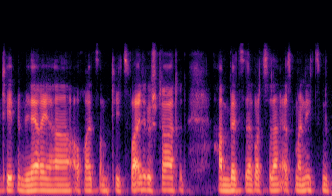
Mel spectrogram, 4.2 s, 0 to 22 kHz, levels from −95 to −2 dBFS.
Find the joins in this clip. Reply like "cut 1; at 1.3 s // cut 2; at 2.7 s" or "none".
cut 1; at 1.3 s // cut 2; at 1.8 s

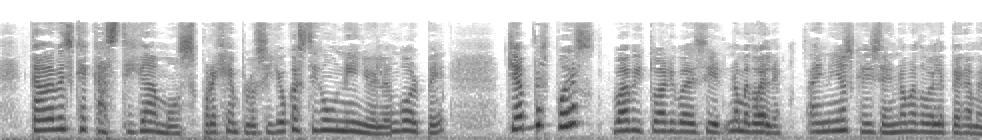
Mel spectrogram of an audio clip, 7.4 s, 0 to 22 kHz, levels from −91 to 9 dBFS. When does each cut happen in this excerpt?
cut 1; at 1.5 s // cut 2; at 2.9 s // cut 3; at 4.6 s

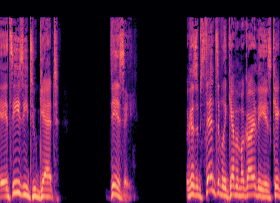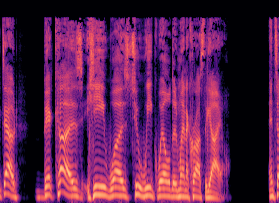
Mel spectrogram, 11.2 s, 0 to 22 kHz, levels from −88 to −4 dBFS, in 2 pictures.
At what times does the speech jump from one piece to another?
none

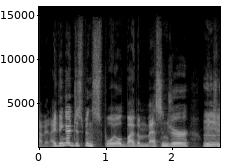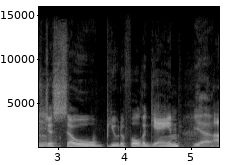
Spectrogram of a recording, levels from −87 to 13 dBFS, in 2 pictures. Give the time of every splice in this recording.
cut 1; at 4.2 s

